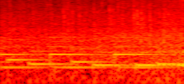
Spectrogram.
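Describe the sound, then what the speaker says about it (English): Soft rain falls steadily outside as a gentle, continuous hiss, with a sustained tonal hum running underneath throughout. "I gazed at the refreshing rain that fell softly outside"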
